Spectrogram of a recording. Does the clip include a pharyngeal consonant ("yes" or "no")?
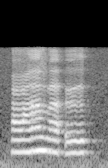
yes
